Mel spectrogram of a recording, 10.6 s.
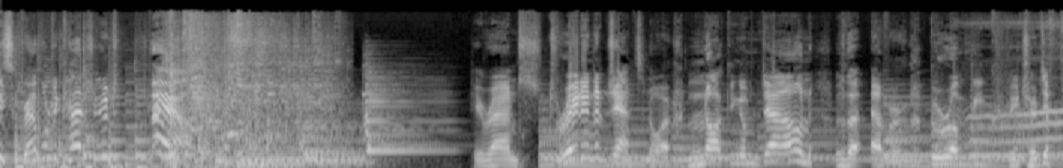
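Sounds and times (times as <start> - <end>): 
speech: 0.0 - 3.8, 4.7 - 10.6
vase crashing and shattering: 1.6 - 3.7.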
